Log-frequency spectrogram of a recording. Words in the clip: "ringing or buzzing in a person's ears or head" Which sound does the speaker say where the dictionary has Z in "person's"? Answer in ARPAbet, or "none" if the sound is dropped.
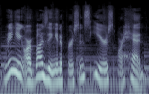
S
